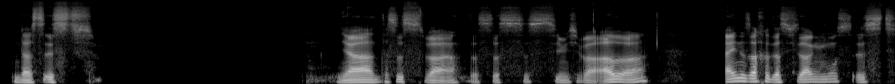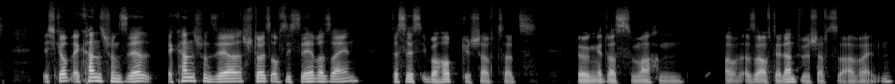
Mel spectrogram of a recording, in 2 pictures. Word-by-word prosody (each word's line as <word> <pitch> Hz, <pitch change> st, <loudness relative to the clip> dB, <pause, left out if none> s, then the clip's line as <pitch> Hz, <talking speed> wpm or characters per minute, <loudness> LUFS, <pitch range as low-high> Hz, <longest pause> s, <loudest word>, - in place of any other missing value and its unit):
Das 100 Hz, -2 st, +1 dB
ist 115 Hz, -2 st, -2 dB, 2.4 s
Ja, 105 Hz, +2 st, +6 dB
das 110 Hz, +2 st, -7 dB
ist 115 Hz, -2 st, -4 dB
wahr, 90 Hz, 0 st, 0 dB
das -, -, -10 dB
ist -, -, -6 dB
ist -, -, -5 dB
ziemlich 100 Hz, -1 st, -7 dB
wahr, 90 Hz, -1 st, 0 dB
aber 120 Hz, +6 st, +3 dB, 0.7 s
eine 140 Hz, +4 st, +4 dB
Sache, 140 Hz, 0 st, +2 dB
das 110 Hz, +1 st, 0 dB
ich -, -, -11 dB
sagen 115 Hz, +1 st, +1 dB
muss, 130 Hz, +2 st, -7 dB
ist 110 Hz, +2 st, -6 dB, 0.3 s
ich -, -, -4 dB
glaube, 160 Hz, +1 st, +4 dB
er 135 Hz, -, +3 dB
kann 165 Hz, +3 st, +6 dB
schon 145 Hz, -1 st, +1 dB
sehr 135 Hz, +1 st, +4 dB
er 120 Hz, -, -2 dB
kann 165 Hz, +6 st, +4 dB
schon 155 Hz, -3 st, -1 dB
sehr 140 Hz, +2 st, +5 dB
stolz 140 Hz, 0 st, +2 dB
auf -, -, -1 dB
sich 120 Hz, -2 st, -5 dB
selber 140 Hz, +2 st, +3 dB
sein, 135 Hz, +5 st, -1 dB, 0.3 s
dass 120 Hz, +1 st, -2 dB
er's 120 Hz, -, +1 dB
überhaupt 120 Hz, +3 st, +1 dB
geschafft 90 Hz, +1 st, -6 dB
hat, -, -, -9 dB, 0.3 s
irgendetwas 95 Hz, -1 st, 0 dB
zu 95 Hz, -, -9 dB
machen, 90 Hz, -1 st, -5 dB, 0.4 s
a -, -, -3 dB
also 100 Hz, +2 st, -3 dB
auf 95 Hz, 0 st, 0 dB
der 95 Hz, -, -3 dB
Landwirtschaft 105 Hz, -5 st, -1 dB
zu -, -, -9 dB
arbeiten. 135 Hz, 0 st, -7 dB
115 Hz, 165 wpm, -24 LUFS, 100-135 Hz, 2.4 s, Ja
